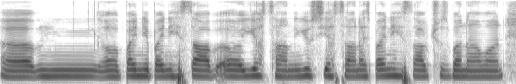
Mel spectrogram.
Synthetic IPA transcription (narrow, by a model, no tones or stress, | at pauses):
pɐjnipɐiniɦisaːbjuɦt͡sʰaːnjusjɐt͡saːnɐsʲpɐjniɦisaːb̚t͡ʃʰut͡sbɐnaːʋaːn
